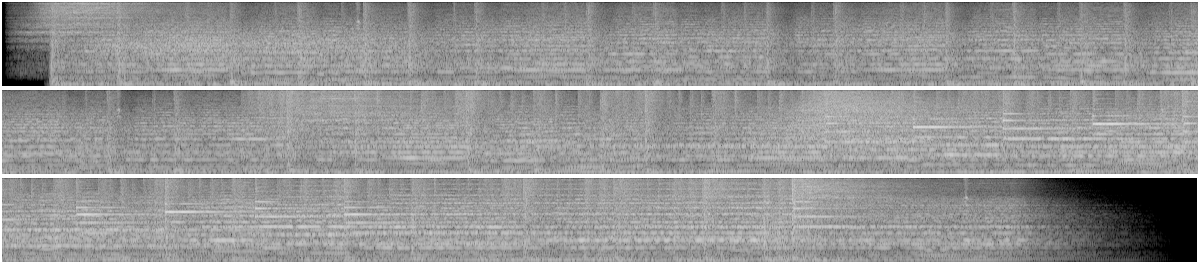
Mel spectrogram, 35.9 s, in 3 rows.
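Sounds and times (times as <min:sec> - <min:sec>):
triumphant commercial music: 0:00.3 - 0:34.9.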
